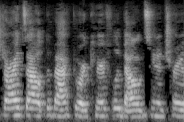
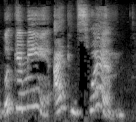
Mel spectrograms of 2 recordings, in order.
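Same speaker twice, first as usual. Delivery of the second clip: put-on very high little-girl voice; excited child calling out; 13 semitones higher than usual. A narrator's reading. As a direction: call out proudly like a small child. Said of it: "screaming and laughing, calling".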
